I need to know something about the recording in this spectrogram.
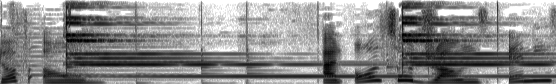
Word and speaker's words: Om: Om is not pronounced as OM but as AUM, Aum.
